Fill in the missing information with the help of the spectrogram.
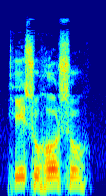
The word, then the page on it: hisu-hosu: Apatani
